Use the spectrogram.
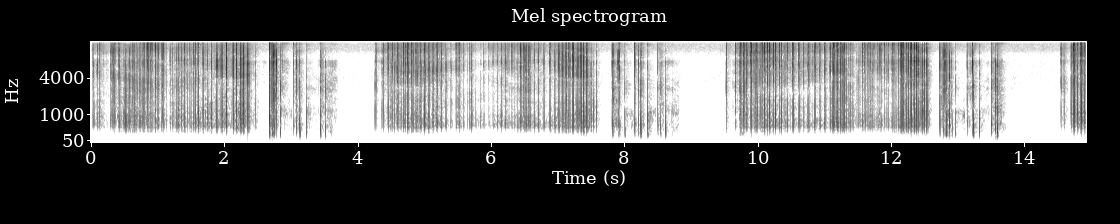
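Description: Fingertips and nails tap and scratch across a flat plastic sticker sheet covered in rows of small, solid, half-round faux pearls, held close. The sound is a dense run of quick, dry clicks and scratchy rasps in bursts, bright with no low end, broken by short silences.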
